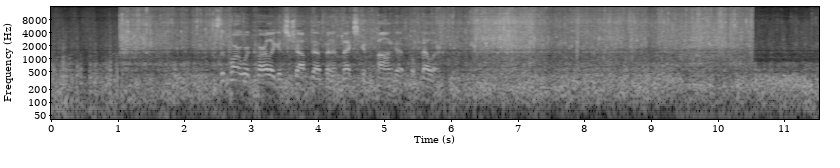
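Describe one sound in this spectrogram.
Water splashes against the side of a boat.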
